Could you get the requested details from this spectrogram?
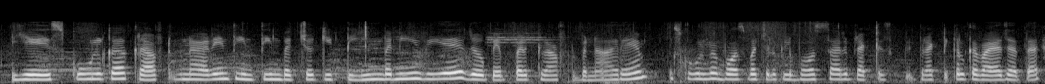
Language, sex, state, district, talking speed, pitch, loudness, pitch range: Hindi, female, Bihar, Muzaffarpur, 205 wpm, 230 Hz, -15 LUFS, 220-245 Hz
